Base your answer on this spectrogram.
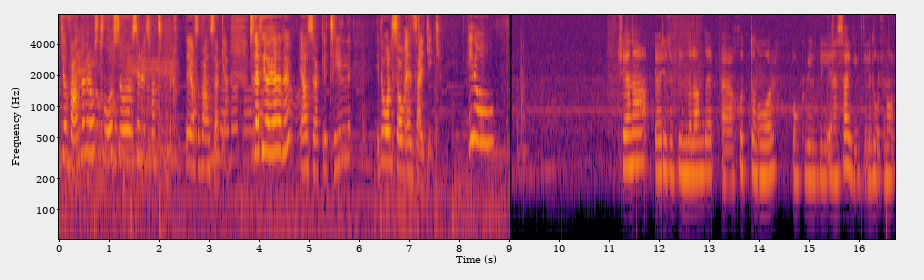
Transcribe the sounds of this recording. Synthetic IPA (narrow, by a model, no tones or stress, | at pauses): t̪jɑːɡvanːəɾmɛːɾɔst̪ʰvoːsɔseːɖɛʉ̟ːt̪sɔmat̪jɑ̰d̪ɛæɾjɑɡsɔmfoːɾansøːka̰sɔd̪æɾfœɾjœːɾjœːd̪ɛnʉ̟ːjɑːɡansøːkəʈʰɪlɪd̪oːlsɔmɛnsajd̪̚ɡḭkhɛjd̪o | ɕeːnajɑt̪jʉsəfɪnd̪əɭand̪əɾʔæɾɧɵt̪ːɔnoːɾ | ɔkvɪlbliːeɾənsajd̪̚ɡɪkt̪ʰɪlɪd̪oːlfɪnɑːlə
